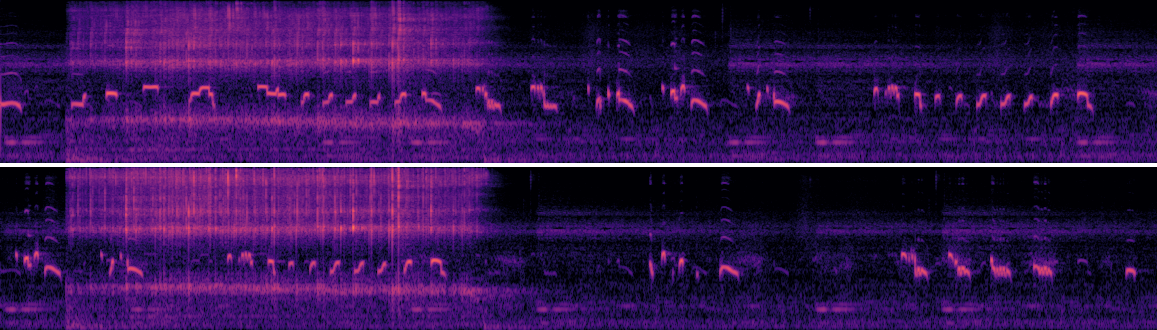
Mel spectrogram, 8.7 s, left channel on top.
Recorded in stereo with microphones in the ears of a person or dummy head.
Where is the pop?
15° right (ahead or behind), 0.9 m.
